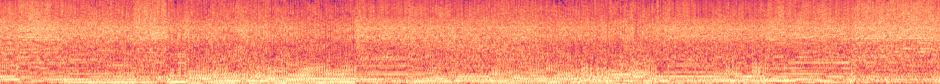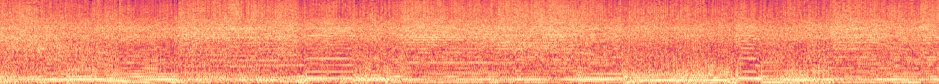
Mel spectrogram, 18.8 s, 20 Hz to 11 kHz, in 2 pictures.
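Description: Electric guitar played through a Line 6 Spider IV 15 amplifier, with a heavy distorted tone. Held notes and chords change every second or so.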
